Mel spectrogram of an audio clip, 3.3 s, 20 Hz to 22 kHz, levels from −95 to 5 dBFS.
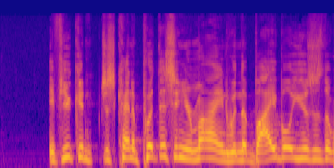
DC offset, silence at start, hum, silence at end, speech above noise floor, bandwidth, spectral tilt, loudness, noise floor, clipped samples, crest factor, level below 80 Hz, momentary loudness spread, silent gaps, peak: under 0.1%; 0.5 s; none; 0 s; 50 dB; 16 kHz; -5.5 dB/octave; -16 LUFS; -65 dBFS; under 0.1%; 16 dB; -60 dBFS; 5 LU; none; 0 dBFS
